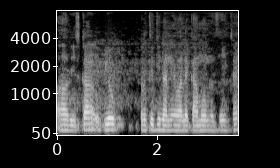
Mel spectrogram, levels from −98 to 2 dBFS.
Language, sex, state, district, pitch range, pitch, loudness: Hindi, male, Bihar, Purnia, 120-130 Hz, 120 Hz, -18 LUFS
